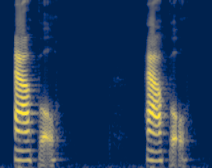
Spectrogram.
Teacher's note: there's a dark L at the end of this word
